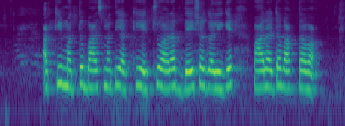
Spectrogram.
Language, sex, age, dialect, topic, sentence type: Kannada, female, 31-35, Central, agriculture, statement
